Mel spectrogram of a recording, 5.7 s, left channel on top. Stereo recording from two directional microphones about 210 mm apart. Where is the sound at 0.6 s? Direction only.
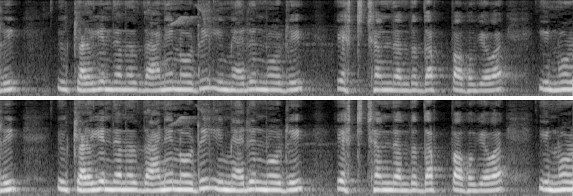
40° right (ahead or behind).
